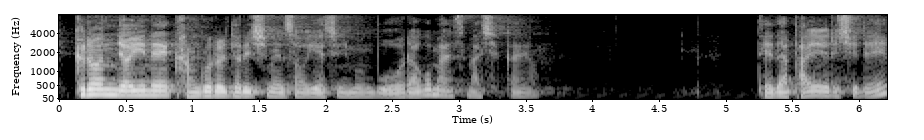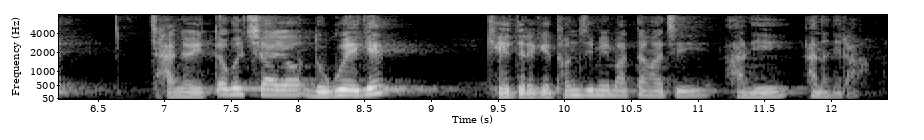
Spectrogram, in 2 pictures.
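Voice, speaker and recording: A man, a senior pastor, preaching a sermon in a church and asking the congregation rhetorical questions, moving between loud pleas and hushed asides. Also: on the high side. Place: church sanctuary. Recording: long echo of a church hall.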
